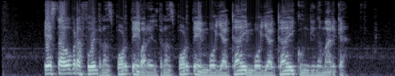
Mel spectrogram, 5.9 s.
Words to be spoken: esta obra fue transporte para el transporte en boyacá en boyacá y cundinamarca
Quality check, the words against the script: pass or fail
pass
